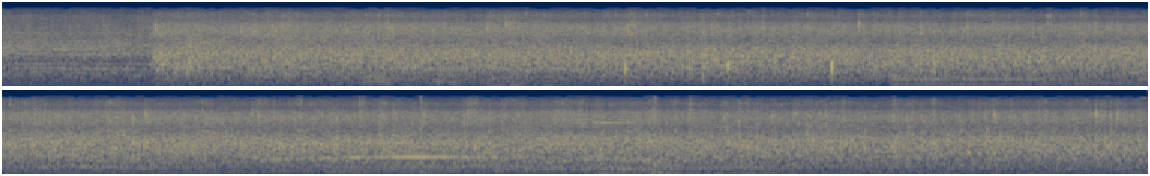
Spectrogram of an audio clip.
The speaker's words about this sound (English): I want you to make welcome Regeneration Nashville's own Isaacs family. Come on, give it up for the Isaacs.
